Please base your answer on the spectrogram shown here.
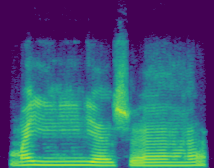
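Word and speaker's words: مَن يَشَاءُ: dengan tanda tasjid biasanya tulisan Man Yasya itu bacanya May Yasya May ada ee dileburkan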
